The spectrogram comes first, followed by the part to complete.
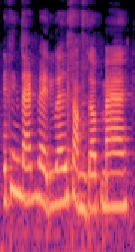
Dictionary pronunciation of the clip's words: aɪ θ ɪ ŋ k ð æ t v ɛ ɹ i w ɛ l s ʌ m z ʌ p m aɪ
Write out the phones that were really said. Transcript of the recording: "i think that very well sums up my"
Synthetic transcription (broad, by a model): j t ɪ ŋ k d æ t v ɛ ɹ i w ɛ l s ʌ m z ʌ p m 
